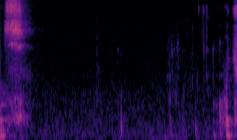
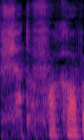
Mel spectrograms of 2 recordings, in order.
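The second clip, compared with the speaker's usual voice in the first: whispered, under the breath; a muttered whisper of annoyance; whispered retort; 9 dB quieter than usual. Retold or imitated. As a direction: hiss it under your breath. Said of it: "I'm like".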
